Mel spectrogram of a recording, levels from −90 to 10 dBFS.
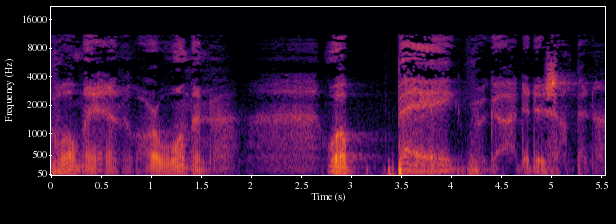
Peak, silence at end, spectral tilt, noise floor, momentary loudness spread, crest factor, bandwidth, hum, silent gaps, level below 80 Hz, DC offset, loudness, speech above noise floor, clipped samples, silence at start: -2 dBFS; 0 s; -4.5 dB/octave; -48 dBFS; 18 LU; 26 dB; 11.5 kHz; none; none; -48 dBFS; under 0.1%; -27 LUFS; 20 dB; under 0.1%; 0 s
